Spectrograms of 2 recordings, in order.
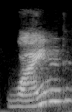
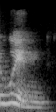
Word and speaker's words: wind: Y estas dos palabras que se ven igual, una se dice wind y la otra se dice wind, y son también distintas palabras. Uno es verbo, el otro es un nombre.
